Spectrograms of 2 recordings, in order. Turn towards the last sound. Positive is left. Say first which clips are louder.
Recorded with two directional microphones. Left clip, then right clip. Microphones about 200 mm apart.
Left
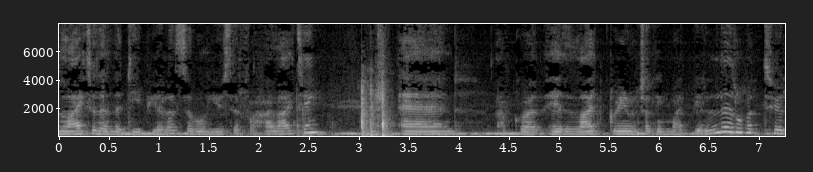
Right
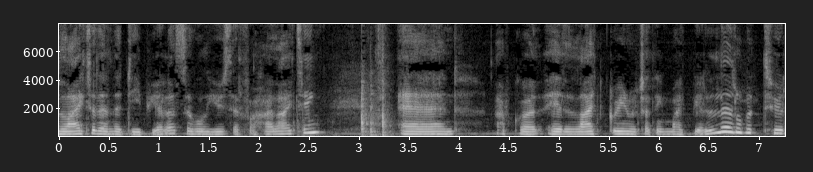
# right 10 dB
turn(degrees=-45)  # may be behind; listen again after turning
